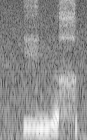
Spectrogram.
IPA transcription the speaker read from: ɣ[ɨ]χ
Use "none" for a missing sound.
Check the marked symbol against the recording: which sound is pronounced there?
i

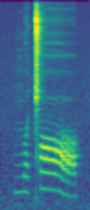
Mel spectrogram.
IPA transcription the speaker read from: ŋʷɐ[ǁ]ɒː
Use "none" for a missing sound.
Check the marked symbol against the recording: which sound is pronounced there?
ǁ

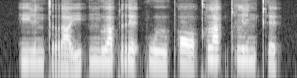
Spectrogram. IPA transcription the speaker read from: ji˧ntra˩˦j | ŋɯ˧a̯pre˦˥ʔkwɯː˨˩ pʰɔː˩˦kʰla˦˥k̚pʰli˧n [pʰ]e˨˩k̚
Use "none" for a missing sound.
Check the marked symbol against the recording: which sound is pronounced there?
kʰ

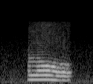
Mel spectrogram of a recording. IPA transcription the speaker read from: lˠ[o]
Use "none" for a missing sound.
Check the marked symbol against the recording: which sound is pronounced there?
o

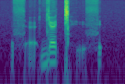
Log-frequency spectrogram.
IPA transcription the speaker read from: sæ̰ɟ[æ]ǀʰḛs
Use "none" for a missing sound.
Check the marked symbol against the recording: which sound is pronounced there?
æ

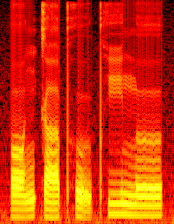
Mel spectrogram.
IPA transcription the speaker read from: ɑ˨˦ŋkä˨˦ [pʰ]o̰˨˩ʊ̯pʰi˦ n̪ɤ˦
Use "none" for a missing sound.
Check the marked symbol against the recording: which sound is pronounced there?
pʰ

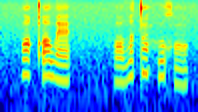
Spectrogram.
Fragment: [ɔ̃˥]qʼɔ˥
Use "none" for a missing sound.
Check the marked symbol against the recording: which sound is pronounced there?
ɔ˥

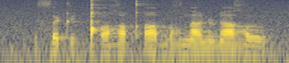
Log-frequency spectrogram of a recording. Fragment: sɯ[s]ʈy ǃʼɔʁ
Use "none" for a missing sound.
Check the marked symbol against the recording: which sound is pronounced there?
none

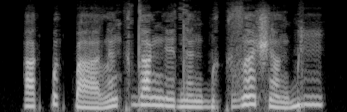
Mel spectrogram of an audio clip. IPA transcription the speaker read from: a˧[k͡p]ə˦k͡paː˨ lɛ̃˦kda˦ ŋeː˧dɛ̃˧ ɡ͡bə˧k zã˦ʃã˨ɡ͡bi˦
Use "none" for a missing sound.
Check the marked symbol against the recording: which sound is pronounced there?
k͡p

